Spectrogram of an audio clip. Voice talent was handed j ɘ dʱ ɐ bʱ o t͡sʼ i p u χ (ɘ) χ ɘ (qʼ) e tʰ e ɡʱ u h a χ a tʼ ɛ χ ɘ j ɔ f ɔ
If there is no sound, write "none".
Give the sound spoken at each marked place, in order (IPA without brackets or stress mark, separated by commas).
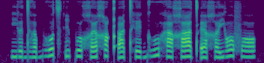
ɘ, qʼ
